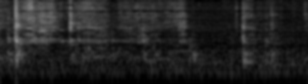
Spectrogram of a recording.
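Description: A spoon stirs rice pudding (payesh) made with date-palm jaggery in a pot on the stove, giving a few soft scrapes and knocks against the metal with quiet pauses between them, and no voices.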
